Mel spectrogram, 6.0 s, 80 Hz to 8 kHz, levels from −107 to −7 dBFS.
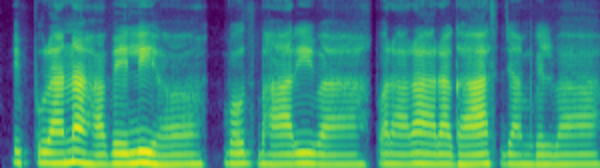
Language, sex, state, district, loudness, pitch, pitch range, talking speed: Bhojpuri, female, Uttar Pradesh, Deoria, -18 LUFS, 170 Hz, 165-175 Hz, 140 wpm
